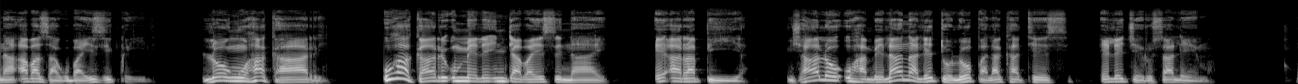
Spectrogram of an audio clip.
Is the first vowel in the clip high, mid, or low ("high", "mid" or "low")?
low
